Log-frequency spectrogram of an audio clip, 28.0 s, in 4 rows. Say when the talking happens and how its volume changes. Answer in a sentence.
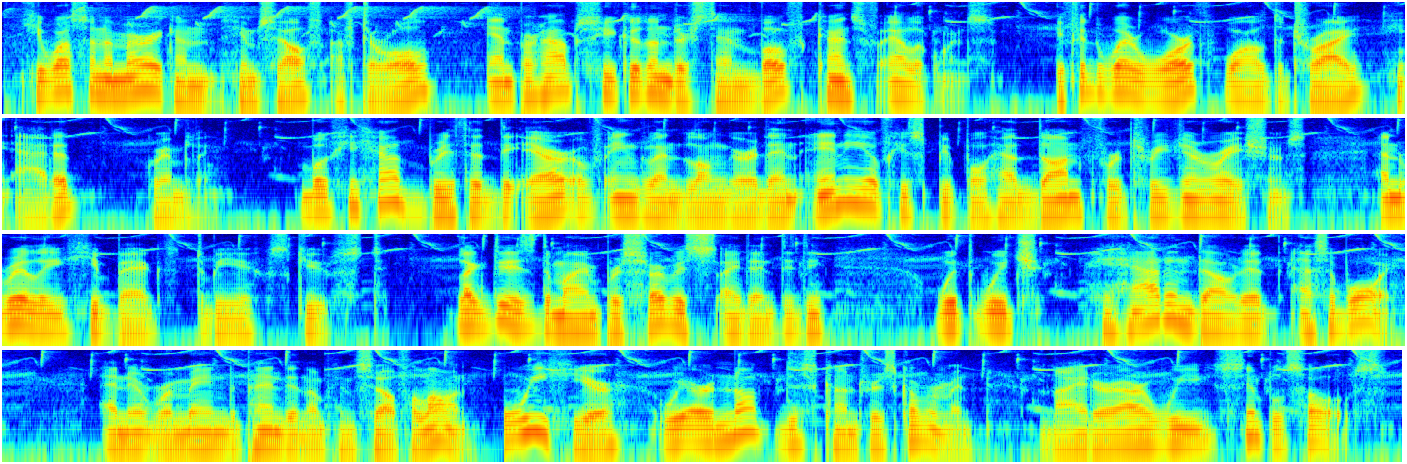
You can hear the talking from 0.0 to 28.0 s, at a steady volume.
